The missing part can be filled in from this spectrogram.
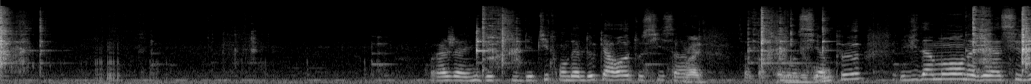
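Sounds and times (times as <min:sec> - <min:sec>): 
spoon clinking and scraping against a pot while spooning beans over sausage: 0:00.0 - 0:02.7, 0:04.8 - 0:05.4, 0:07.4 - 0:08.4, 0:09.6 - 0:10.3
speech: 0:04.4 - 0:10.3.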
